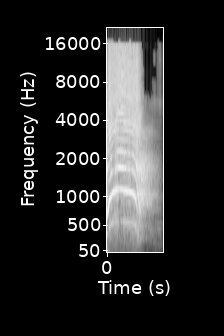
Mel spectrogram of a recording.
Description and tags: Female Scream
Woman stress scream recorded in the context of the Free Sound conference at UPF
666moviescreams, female, human, nerves, scream, stress, voice, woman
